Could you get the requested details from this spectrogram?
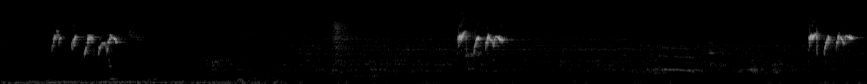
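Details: Red-whiskered bulbul singing, a recording used to provoke wild birds or tutor young ones: three short, lively whistled phrases of four or five notes each, spaced about three and a half seconds apart, with quiet pauses between.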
